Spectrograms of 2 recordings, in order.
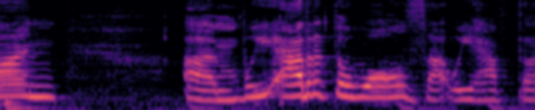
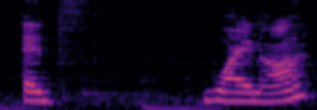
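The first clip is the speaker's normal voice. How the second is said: normal talking voice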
